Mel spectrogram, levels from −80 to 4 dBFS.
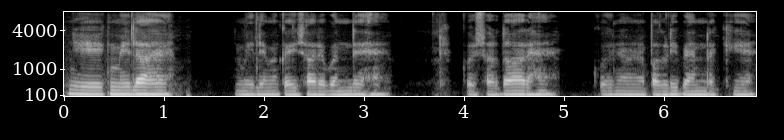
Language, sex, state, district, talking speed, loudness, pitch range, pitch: Hindi, male, Haryana, Jhajjar, 155 wpm, -19 LUFS, 115-125 Hz, 120 Hz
